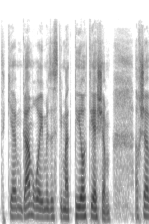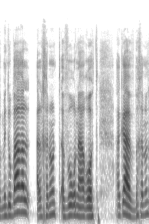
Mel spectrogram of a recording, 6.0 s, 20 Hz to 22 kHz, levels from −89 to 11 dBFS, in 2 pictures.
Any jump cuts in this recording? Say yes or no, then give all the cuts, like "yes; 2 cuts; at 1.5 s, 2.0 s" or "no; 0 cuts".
no; 0 cuts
